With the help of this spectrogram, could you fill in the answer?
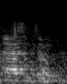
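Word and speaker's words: asymptote: See if you guys are trying to pronounce it without the P is silent.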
